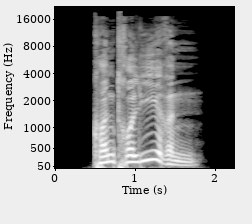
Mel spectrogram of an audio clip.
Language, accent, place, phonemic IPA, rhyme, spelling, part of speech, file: German, Germany, Berlin, /kɔntʁɔˈliːʁən/, -iːʁən, kontrollieren, verb, De-kontrollieren.ogg
- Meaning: 1. to check 2. to control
